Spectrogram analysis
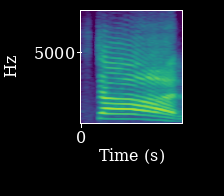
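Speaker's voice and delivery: "Star" called out loud and drawn out; word demonstration. Shown as a demonstration. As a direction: stretch "Star" long and loud so children hear its sounds. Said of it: "now I'm going to tell you the name".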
